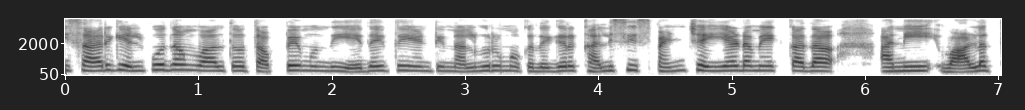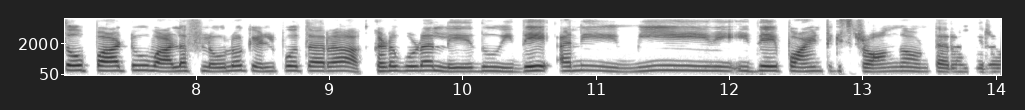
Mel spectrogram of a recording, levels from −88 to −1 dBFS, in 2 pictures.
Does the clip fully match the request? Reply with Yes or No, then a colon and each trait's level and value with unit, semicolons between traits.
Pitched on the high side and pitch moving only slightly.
Yes: high, 235 Hz; narrow, 2.2 semitones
